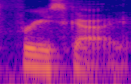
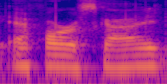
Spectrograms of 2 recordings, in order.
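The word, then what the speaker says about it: FrSky: that also free sky I know it's written FR sky but it's actually pronounced free sky I don't know why I've been questioning this for the longest time actually say FR sky just to piss people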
